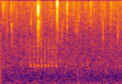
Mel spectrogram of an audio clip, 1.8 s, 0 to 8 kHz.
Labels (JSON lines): {"label": "biophony, rattle response", "recorder": "SoundTrap 500"}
